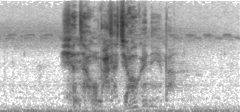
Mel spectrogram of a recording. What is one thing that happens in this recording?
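An older man speaks quietly and seriously, close by.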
